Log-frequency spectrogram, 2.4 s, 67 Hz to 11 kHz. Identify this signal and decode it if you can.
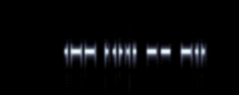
Morse code, heard as a keyed tone, about 36 wpm, 700 Hz. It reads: W5MD
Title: USA Call Signs - 4 Characters - 35wpm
